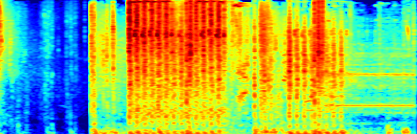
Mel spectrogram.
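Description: A rifle fires in rapid, loud bursts close by.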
